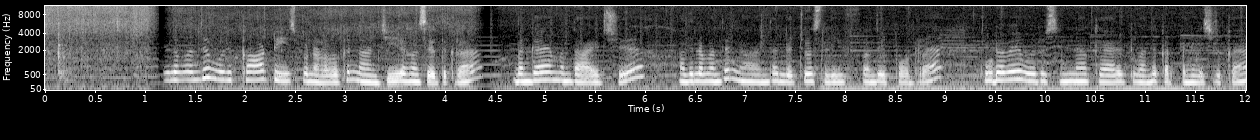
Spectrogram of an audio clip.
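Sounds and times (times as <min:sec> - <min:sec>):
woman talking: 0:01.2 - 0:12.0.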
